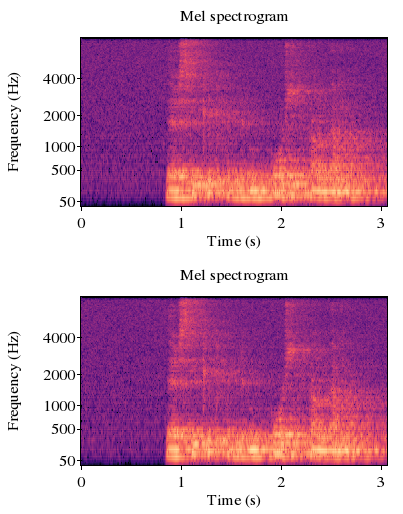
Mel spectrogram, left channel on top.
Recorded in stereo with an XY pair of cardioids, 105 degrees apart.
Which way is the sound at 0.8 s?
5° right.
